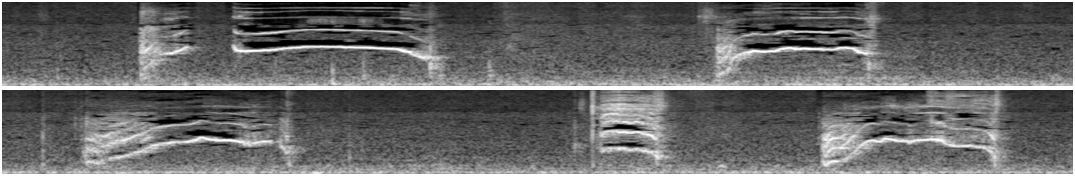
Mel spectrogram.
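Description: Kitten meowing five times: high-pitched calls that rise and fall, the first about a second and a half long, the others shorter, with short pauses between them.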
